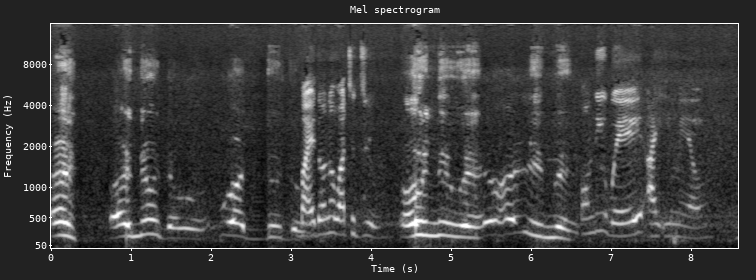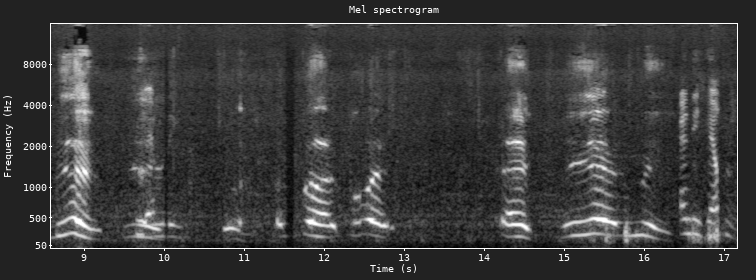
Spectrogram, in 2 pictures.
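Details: Adult man with severe cerebral palsy; dysarthria due to cerebral palsy.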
